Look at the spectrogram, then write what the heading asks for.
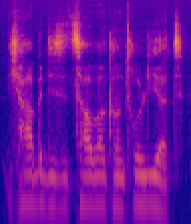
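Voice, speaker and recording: A man's voice: mid-range voice, completely flat delivery, moderate pace, darkish tone, dry recording, natural voice. A man reading a wise forest spirit. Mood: calm. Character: wise old elder-tree forest spirit.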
